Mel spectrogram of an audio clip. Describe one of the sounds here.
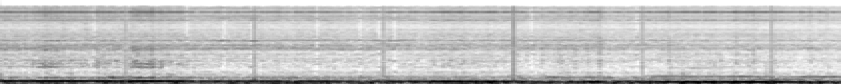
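A race car engine drones loudly at steady high revs, shifting pitch slightly.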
